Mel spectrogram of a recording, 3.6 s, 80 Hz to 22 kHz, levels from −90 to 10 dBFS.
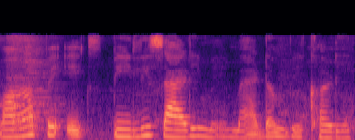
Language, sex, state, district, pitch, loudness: Hindi, female, Bihar, West Champaran, 190 Hz, -18 LUFS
